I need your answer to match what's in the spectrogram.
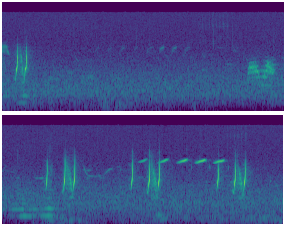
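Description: Quail giving sharp, clipped notes in pairs and triples, spaced a second or so apart, with thin high chirps from other small birds and a brief buzz between.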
